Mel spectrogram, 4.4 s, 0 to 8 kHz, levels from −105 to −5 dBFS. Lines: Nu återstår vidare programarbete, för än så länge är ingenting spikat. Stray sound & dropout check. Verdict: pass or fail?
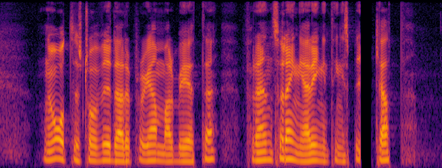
fail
